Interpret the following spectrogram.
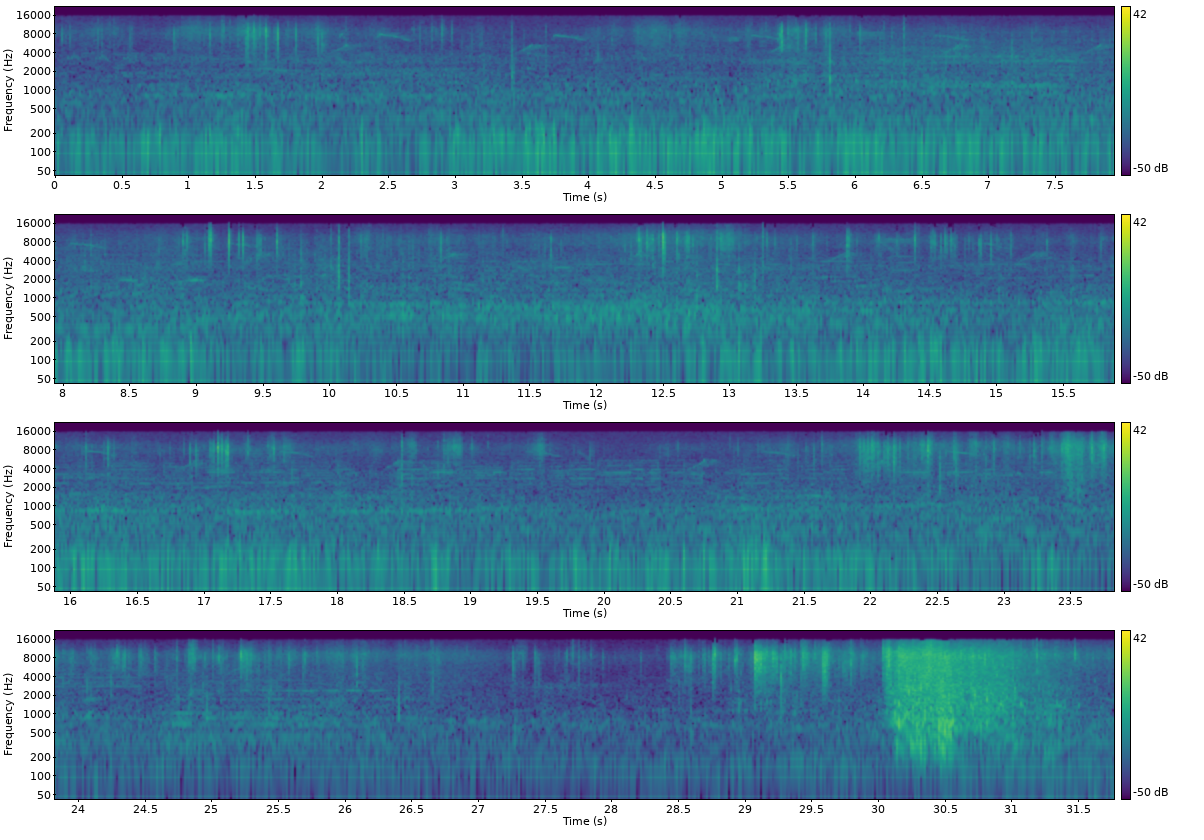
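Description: Outdoor ambience: wind rumbling on the microphone, with birds chirping and light rustling as a cast net is gathered. Near the end water starts splashing as the net is pulled through the pond.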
